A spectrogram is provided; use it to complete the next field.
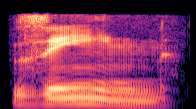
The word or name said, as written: zine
